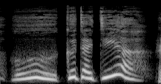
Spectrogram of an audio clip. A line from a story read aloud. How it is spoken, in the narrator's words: Haewon gasped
